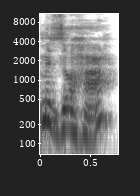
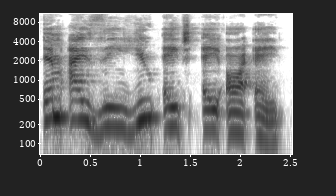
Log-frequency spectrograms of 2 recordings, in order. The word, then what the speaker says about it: Mizuhara: Some people pronounce it Mizuhara, but it's Mizuhara.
